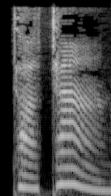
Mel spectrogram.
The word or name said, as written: tatin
